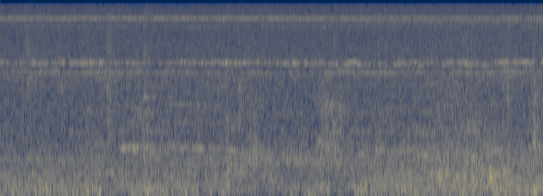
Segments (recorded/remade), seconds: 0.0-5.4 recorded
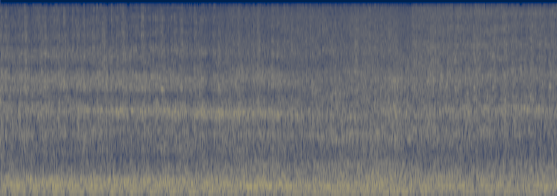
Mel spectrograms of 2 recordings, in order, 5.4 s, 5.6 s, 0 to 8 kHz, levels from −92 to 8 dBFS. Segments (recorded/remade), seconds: 0.0-2.0 recorded; 2.0-4.5 remade; 4.5-5.6 recorded

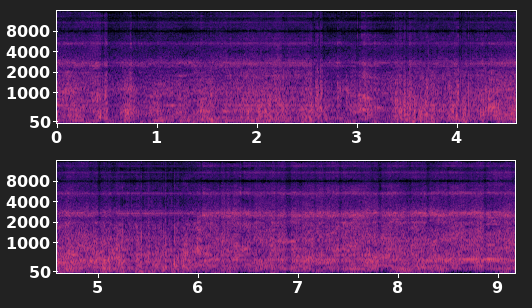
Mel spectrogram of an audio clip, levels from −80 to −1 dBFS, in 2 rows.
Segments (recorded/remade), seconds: 0.0-1.7 remade; 1.7-2.7 recorded; 2.7-3.4 remade; 3.4-4.3 recorded; 4.3-5.2 remade; 5.2-5.9 recorded; 5.9-9.2 remade

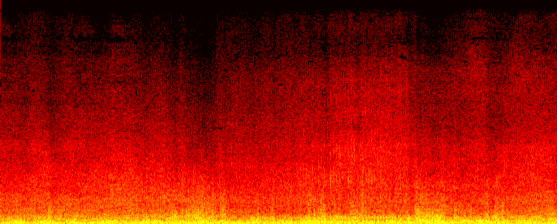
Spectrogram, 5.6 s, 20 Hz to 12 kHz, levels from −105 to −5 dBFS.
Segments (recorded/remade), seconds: 0.0-1.4 remade; 1.4-4.2 recorded; 4.2-5.6 remade

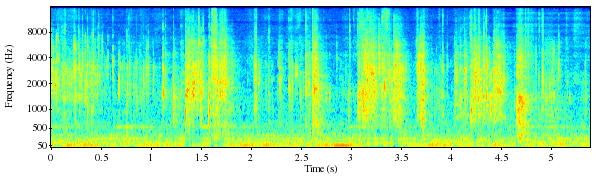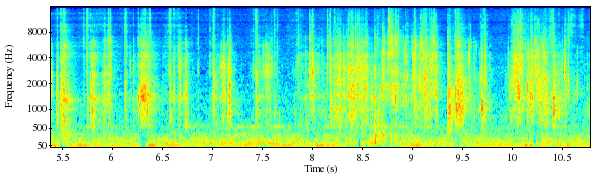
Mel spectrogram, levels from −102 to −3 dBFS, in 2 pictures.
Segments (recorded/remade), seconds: 0.0-4.5 recorded; 4.5-6.8 remade; 6.8-10.8 recorded

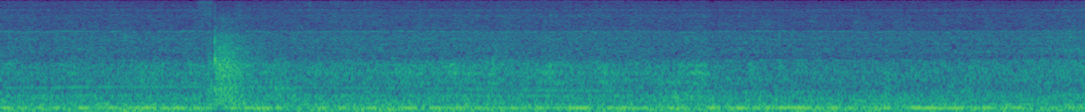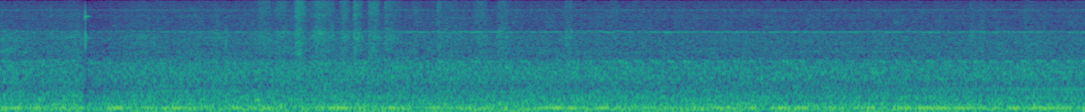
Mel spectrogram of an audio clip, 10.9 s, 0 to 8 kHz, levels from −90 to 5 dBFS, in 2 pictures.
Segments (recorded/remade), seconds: 0.0-10.9 recorded

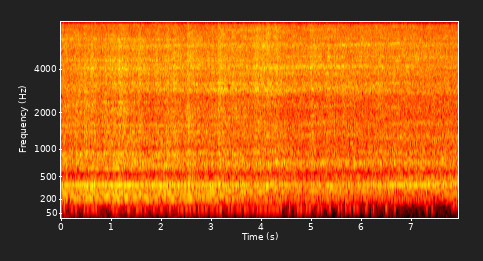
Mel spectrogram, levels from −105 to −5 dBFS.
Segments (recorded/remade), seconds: 0.0-8.0 recorded

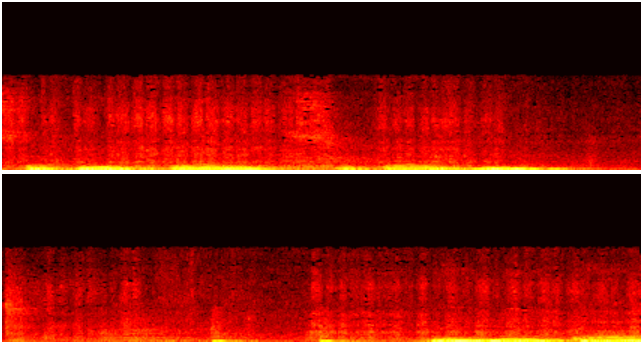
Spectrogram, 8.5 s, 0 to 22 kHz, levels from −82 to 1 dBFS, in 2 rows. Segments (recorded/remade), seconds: 0.0-3.5 recorded; 3.5-5.0 remade; 5.0-8.5 recorded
